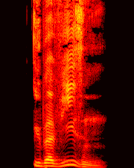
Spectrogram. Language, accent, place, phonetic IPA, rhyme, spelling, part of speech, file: German, Germany, Berlin, [ˌyːbɐˈviːzn̩], -iːzn̩, überwiesen, verb, De-überwiesen.ogg
- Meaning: 1. past participle of überweisen 2. inflection of überweisen: first/third-person plural preterite 3. inflection of überweisen: first/third-person plural subjunctive II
